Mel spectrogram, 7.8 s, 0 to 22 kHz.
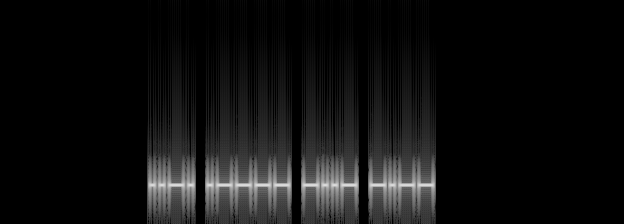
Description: Morse code, heard as a keyed tone, about 20 wpm, 700 Hz. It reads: F1XY
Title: DXCC-100 Call Signs - 4 Characters - 20wpm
